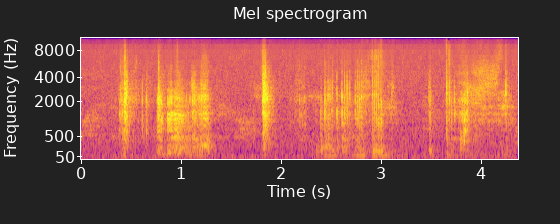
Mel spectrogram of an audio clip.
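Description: A sheet of paper being handled and folded in half close to the microphone: rustling, with several sharp crackles.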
